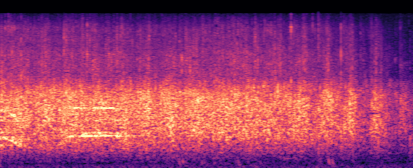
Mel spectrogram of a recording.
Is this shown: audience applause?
yes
